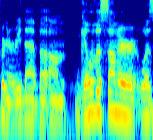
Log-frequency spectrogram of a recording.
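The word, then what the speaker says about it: GilvaSunner: But yeah, so it's just, they like baited originally, but then the GivaSunner channel, also this is how it's pronounced. GivaSunner.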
